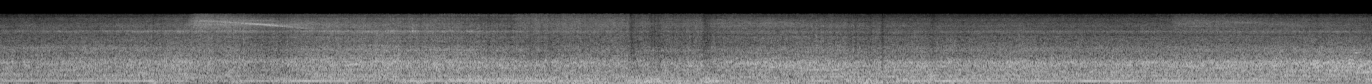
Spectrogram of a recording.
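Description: Class 170 diesel multiple unit running past along the platform, its engine giving a steady low hum over continuous wheel and rail rumble.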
